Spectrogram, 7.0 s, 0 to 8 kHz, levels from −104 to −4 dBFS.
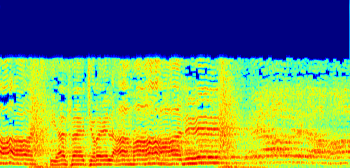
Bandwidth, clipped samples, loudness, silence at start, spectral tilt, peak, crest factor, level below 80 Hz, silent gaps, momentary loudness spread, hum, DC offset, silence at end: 5.4 kHz; under 0.1%; -15 LUFS; 0 s; -10 dB/octave; 0 dBFS; 14 dB; -36 dBFS; none; 9 LU; none; under 0.1%; 0 s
